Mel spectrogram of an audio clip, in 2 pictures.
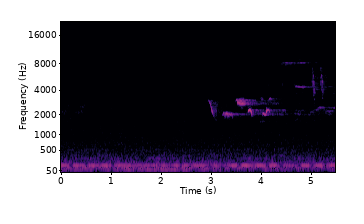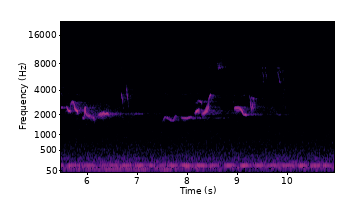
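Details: Dawn chorus at night in Milan: repeated bursts of varied whistles, trills and high twittering phrases from singing birds, set against an unbroken low background hum.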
